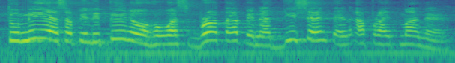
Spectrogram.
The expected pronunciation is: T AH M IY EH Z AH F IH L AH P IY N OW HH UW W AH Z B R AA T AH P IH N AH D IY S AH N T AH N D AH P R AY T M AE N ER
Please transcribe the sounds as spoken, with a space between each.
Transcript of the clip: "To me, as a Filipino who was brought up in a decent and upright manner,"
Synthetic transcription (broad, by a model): T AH M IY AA S AH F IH L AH P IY N OW HH UW W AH S B R AA T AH P IH N AH D IY S AH N T AH N D AH P R AY T M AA N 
